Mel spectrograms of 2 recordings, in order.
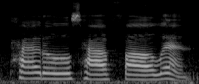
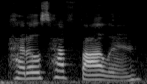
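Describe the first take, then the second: First: Petals have fallen, slow and syllable by syllable; counting syllables slowly. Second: Said in the usual way. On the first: Shown as a demonstration. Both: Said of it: "That one was also five".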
